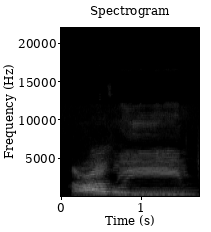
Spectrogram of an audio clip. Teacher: عظیم میں دیکھیے عین باریک پڑھا جاتا ہے اور وا موٹا پڑھا جاتا ہے. عظیم پڑھیے، عظیم.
